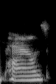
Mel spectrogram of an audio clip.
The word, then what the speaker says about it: pounds: 注意一下你们的 pounds，不要念成胖子，pounds 它是 ou 的声音，ou 的声音特别注意一下。啊，Carmen 在线的话，注意一下，我有给你改那个 counter 哦，不要念成 counter，counter。 OK，per package，per 不要念成 per，per 就是每一个 package。 The limit is fifteen pounds per package.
